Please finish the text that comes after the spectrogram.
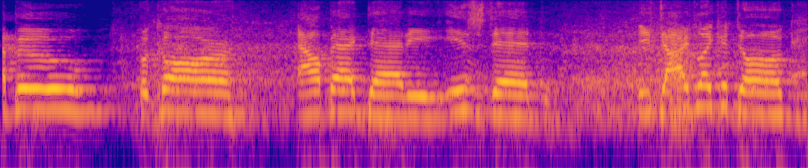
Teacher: it's not extreme but he has somewhat of a breathiness to his voice · he has somewhat of a breathiness to his voice, which basically means that like when I envision his vocal cords, he is not slamming his vocal cords together in any like abusive way. · Trump kind of speaks in this rhythmic, breathy pattern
